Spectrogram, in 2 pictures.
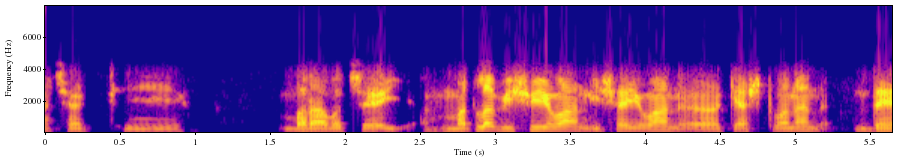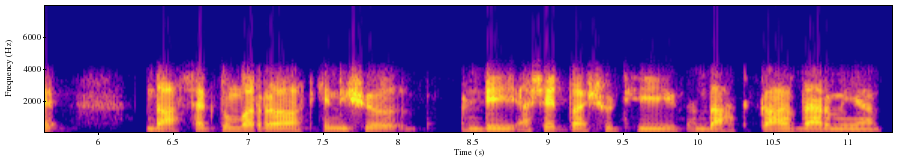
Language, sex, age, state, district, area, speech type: Kashmiri, male, 45-60, Jammu and Kashmir, Srinagar, urban, conversation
